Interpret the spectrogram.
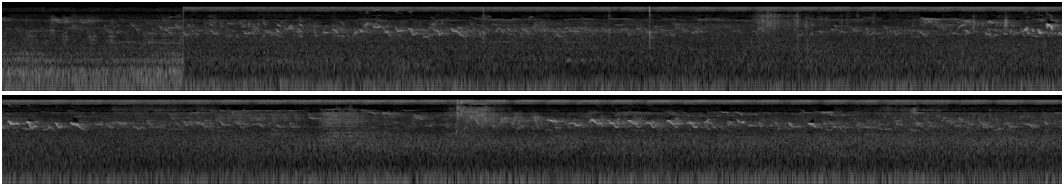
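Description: Small birds chirping and twittering in trees, in quick runs of high chirps that come thickest about halfway through and again near the end, over a steady low rumble.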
